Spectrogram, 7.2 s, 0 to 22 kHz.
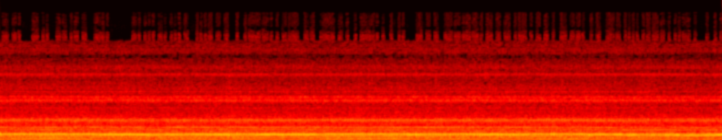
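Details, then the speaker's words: Echo ES-210 handheld two-stroke leaf blower, about 15–20 years old, after repair of RPM surging: high steady full-throttle scream with no hunting, about 7,100 RPM (target 7,000–9,000); normal. "so now that we know that it's running and it's not doing the fluctuation behavior like it was before, I'm going to hook up my digital tachometer here again and see if I can tune it to within the 7,000 to 9,000 RPM."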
